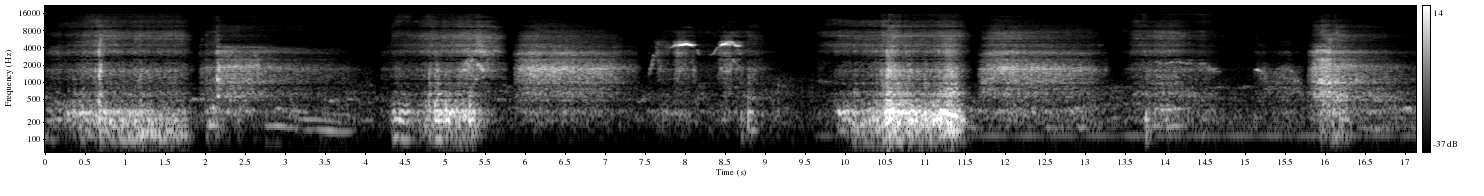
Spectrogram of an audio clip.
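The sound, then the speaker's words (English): A grandmother's heavy, raspy snoring, recorded by her granddaughter, repeats in long cycles of noisy inhales and exhales, with occasional snorts and gasps, fairly loud, with no talking. “And then she moved to a different city, and she started to, like, have strong sodage for her grandmother snoring. And so she recorded it.”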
